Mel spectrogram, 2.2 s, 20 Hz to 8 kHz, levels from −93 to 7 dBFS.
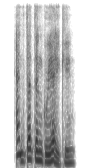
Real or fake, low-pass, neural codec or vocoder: fake; 7.2 kHz; codec, 16 kHz in and 24 kHz out, 0.4 kbps, LongCat-Audio-Codec, two codebook decoder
